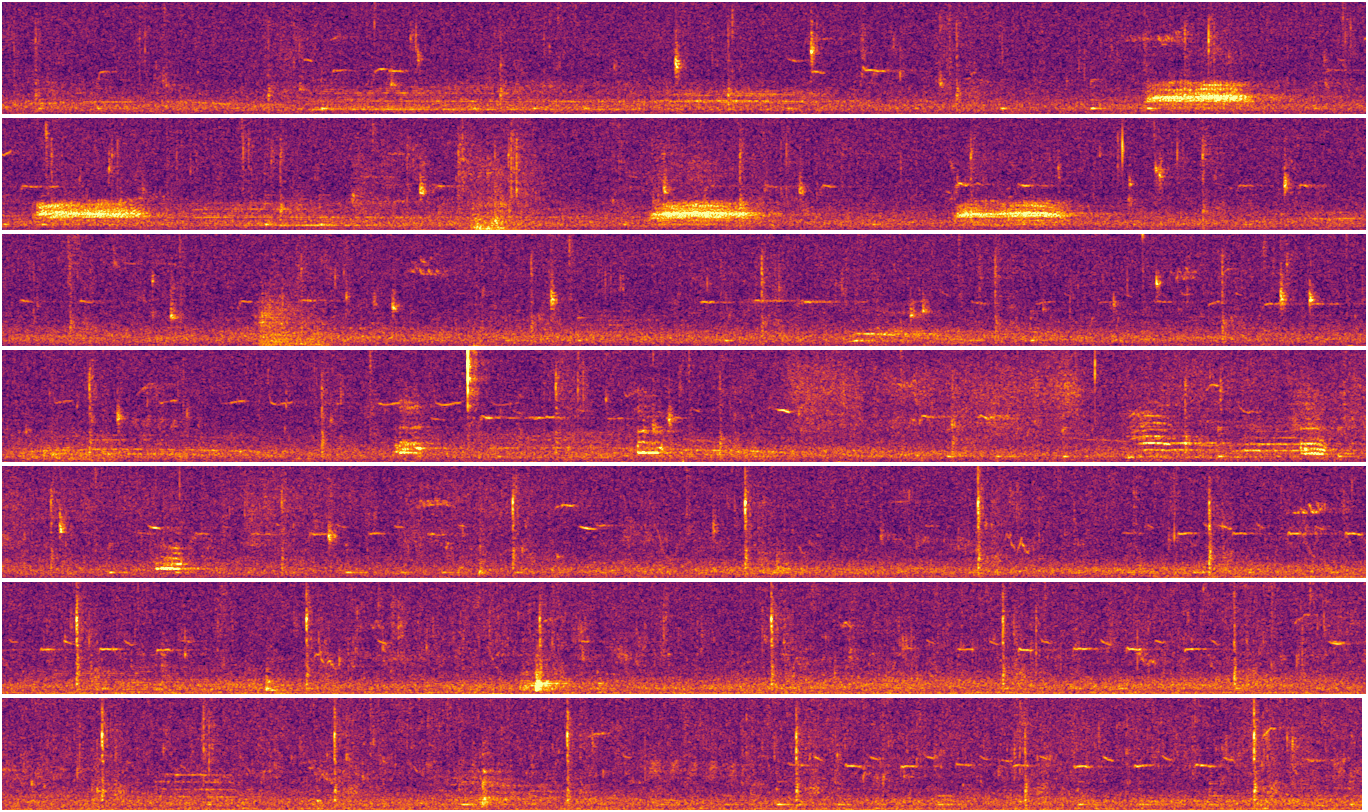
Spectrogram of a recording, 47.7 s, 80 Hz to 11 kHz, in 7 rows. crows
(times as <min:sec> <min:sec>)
0:05.7 0:06.4, 0:07.0 0:08.6, 0:10.1 0:10.7, 0:11.6 0:12.3, 0:17.9 0:18.3, 0:22.4 0:22.7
